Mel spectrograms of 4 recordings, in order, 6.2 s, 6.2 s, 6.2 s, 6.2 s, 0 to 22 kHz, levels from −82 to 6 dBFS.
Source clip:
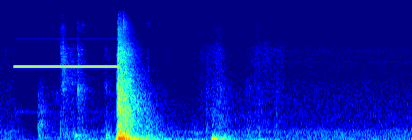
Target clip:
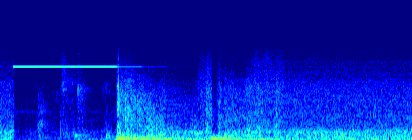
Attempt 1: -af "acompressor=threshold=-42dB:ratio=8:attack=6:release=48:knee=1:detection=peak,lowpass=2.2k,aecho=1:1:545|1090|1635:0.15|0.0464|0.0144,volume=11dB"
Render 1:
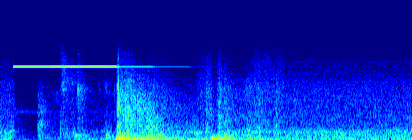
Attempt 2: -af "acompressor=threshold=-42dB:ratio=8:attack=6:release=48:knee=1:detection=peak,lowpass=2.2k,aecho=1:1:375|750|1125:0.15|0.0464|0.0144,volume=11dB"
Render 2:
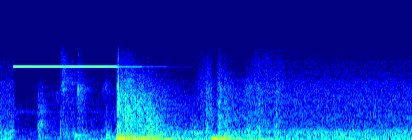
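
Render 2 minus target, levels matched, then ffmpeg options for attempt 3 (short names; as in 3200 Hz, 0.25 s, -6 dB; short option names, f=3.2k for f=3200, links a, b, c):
compressor: peak gain reduction -6 dB
-af "acompressor=threshold=-49dB:ratio=8:attack=6:release=48:knee=1:detection=peak,lowpass=2.2k,aecho=1:1:375|750|1125:0.15|0.0464|0.0144,volume=11dB"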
